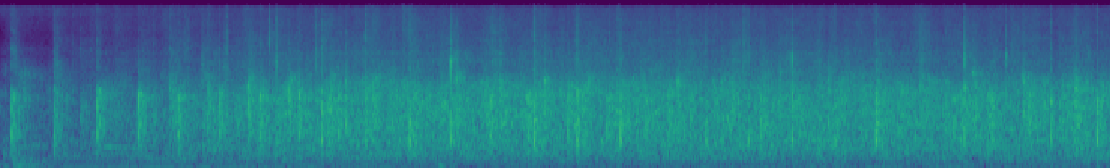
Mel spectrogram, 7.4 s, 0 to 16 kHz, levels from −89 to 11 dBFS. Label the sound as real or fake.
fake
